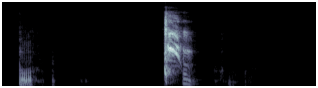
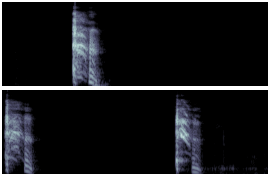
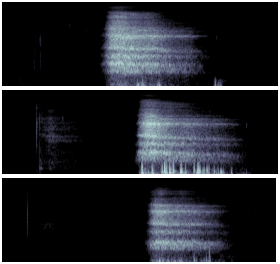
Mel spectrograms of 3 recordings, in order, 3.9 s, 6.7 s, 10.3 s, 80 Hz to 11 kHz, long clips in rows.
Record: {"cough_length": "3.9 s", "cough_amplitude": 32768, "cough_signal_mean_std_ratio": 0.2, "three_cough_length": "6.7 s", "three_cough_amplitude": 32768, "three_cough_signal_mean_std_ratio": 0.23, "exhalation_length": "10.3 s", "exhalation_amplitude": 32710, "exhalation_signal_mean_std_ratio": 0.36, "survey_phase": "beta (2021-08-13 to 2022-03-07)", "age": "65+", "gender": "Male", "wearing_mask": "No", "symptom_runny_or_blocked_nose": true, "symptom_fatigue": true, "symptom_headache": true, "symptom_onset": "6 days", "smoker_status": "Ex-smoker", "respiratory_condition_asthma": false, "respiratory_condition_other": false, "recruitment_source": "REACT", "submission_delay": "1 day", "covid_test_result": "Negative", "covid_test_method": "RT-qPCR", "influenza_a_test_result": "Negative", "influenza_b_test_result": "Negative"}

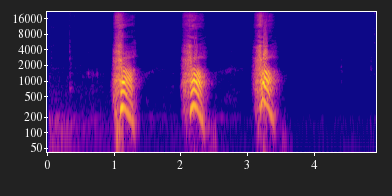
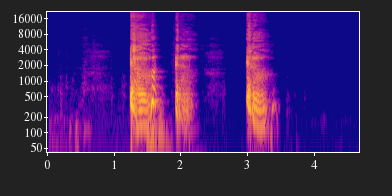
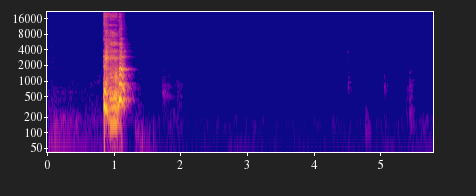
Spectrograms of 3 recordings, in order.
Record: {"exhalation_length": "4.9 s", "exhalation_amplitude": 32768, "exhalation_signal_mean_std_ratio": 0.29, "three_cough_length": "4.7 s", "three_cough_amplitude": 32768, "three_cough_signal_mean_std_ratio": 0.31, "cough_length": "5.8 s", "cough_amplitude": 32768, "cough_signal_mean_std_ratio": 0.17, "survey_phase": "beta (2021-08-13 to 2022-03-07)", "age": "45-64", "gender": "Female", "wearing_mask": "No", "symptom_cough_any": true, "symptom_fatigue": true, "smoker_status": "Ex-smoker", "respiratory_condition_asthma": false, "respiratory_condition_other": false, "recruitment_source": "REACT", "submission_delay": "4 days", "covid_test_result": "Negative", "covid_test_method": "RT-qPCR", "influenza_a_test_result": "Negative", "influenza_b_test_result": "Negative"}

